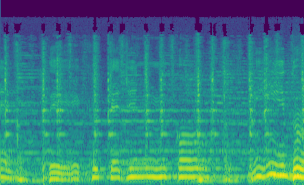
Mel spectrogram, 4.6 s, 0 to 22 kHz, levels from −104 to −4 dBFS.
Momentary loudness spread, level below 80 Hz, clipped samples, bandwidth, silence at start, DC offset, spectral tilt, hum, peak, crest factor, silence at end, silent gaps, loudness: 11 LU; -46 dBFS; under 0.1%; 10.5 kHz; 0 s; under 0.1%; -7 dB/octave; none; 0 dBFS; 16 dB; 0 s; none; -17 LUFS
